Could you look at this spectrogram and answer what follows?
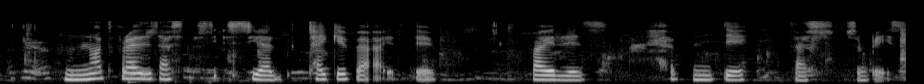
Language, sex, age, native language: Icelandic, female, 18-19, Romanian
